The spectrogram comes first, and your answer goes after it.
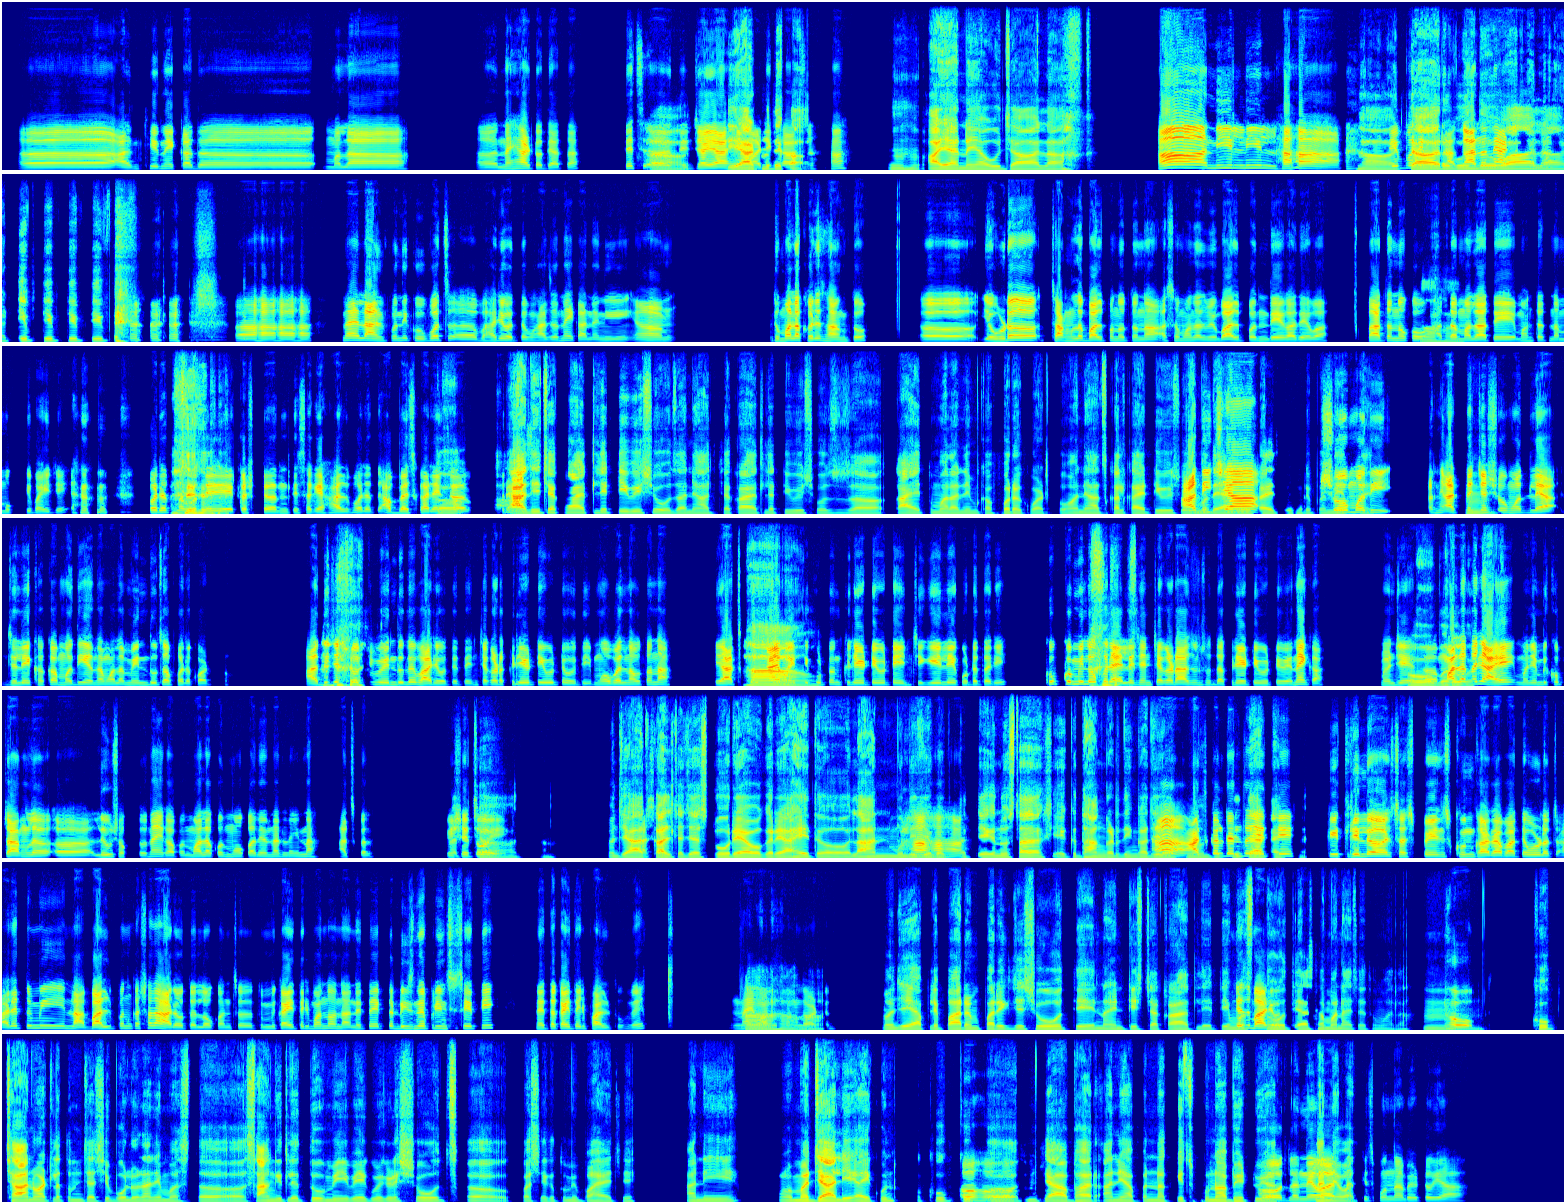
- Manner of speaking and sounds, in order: drawn out: "अ, आणखीन एखादं अ, मला"; in Hindi: "आया नया उजाला"; singing: "आया नया उजाला"; chuckle; joyful: "हां, नील, नील. हां, हां … नाही आठवत म्हणा"; other noise; in Hindi: "चार बुंदो वाला"; singing: "चार बुंदो वाला"; laugh; chuckle; other background noise; chuckle; chuckle; in English: "क्रिएटिविटी"; in English: "क्रिएटिविटी"; drawn out: "हां"; chuckle; in English: "क्रिएटिविटी"; in Hindi: "मौका"; in English: "स्टोऱ्या"; in English: "टाइपच"; in English: "थ्रिलर, सस्पेंस"; in English: "प्रिन्सेस"; tsk
- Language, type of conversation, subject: Marathi, podcast, बालपणी तुमचा आवडता दूरदर्शनवरील कार्यक्रम कोणता होता?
